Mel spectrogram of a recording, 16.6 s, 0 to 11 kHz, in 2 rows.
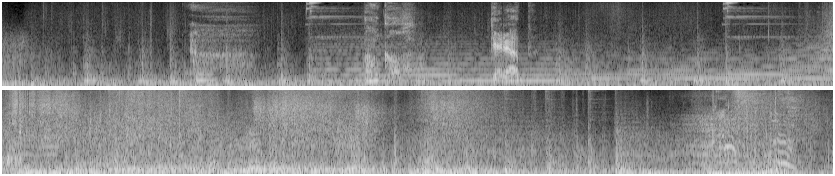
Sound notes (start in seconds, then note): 1.9 he inhales; 8.3 splash; 15.2 she exclaims; 15.2 whoosh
